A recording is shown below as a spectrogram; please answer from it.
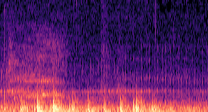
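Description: Small battery-powered DC motor running, spinning a CD: a faint steady hum and whine with a light rapid flutter.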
